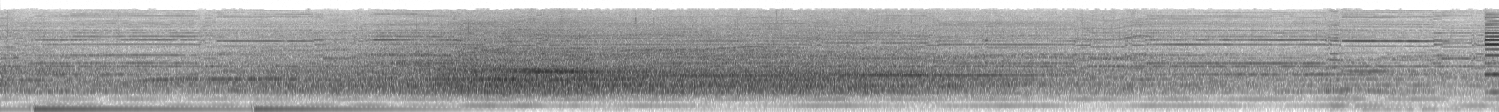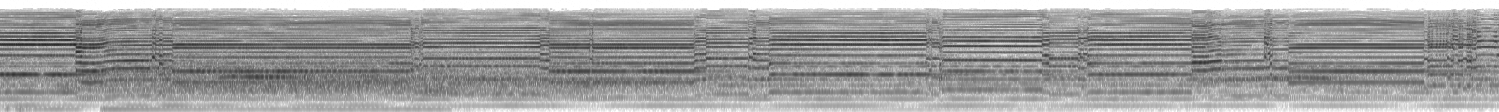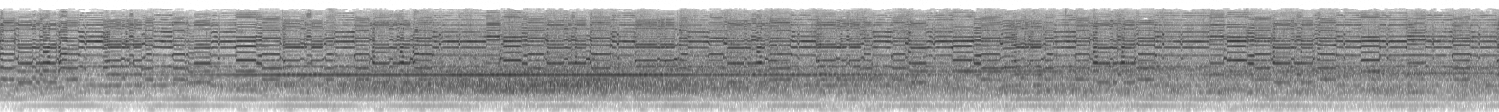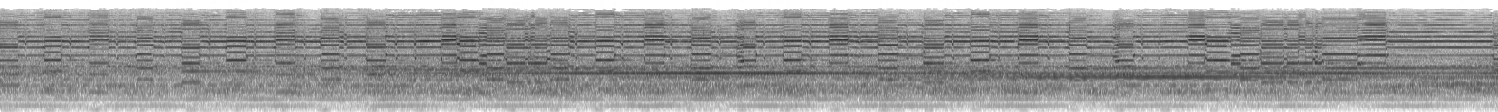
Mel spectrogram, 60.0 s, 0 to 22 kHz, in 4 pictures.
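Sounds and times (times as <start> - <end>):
bagpipe chanter melody: 0.0 - 59.9
bagpipe drones: 0.0 - 59.9.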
